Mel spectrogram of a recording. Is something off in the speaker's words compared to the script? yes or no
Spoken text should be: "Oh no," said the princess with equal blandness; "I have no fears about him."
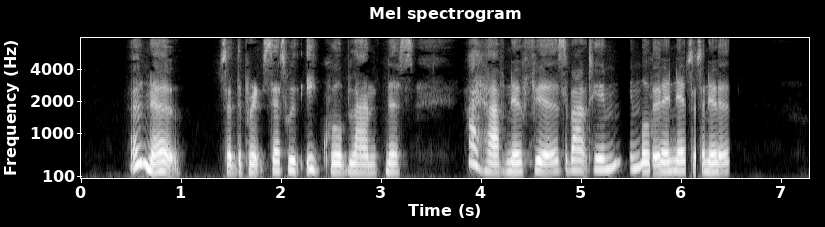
yes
